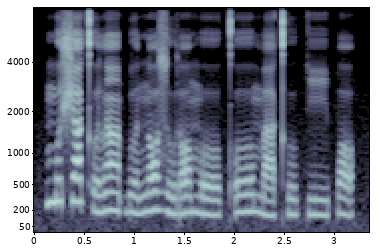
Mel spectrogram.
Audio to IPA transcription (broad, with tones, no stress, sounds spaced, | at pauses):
m ʊ˦ ʃ a˦ kʼ ʊ˨ l ã˦˨ ɓ ʊ˨ n ɔ˦ z u˨ ɾ ɔ˦ m oː˨ kʼ oː˦ m a˨ kʰ u˨ k iː˨ p ɔ˨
